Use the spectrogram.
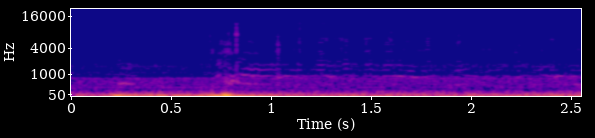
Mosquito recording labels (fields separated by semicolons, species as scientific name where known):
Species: Anopheles arabiensis; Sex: female; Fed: unfed; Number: one; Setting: cup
